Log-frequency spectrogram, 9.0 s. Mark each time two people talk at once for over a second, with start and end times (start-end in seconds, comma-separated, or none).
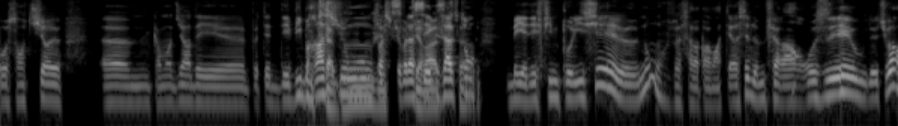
3.1-4.8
